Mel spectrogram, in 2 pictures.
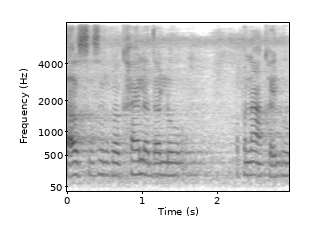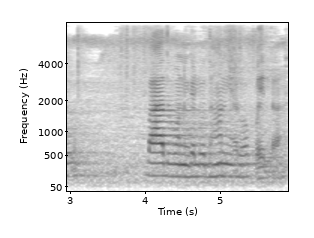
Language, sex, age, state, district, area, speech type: Maithili, female, 30-45, Bihar, Supaul, rural, spontaneous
